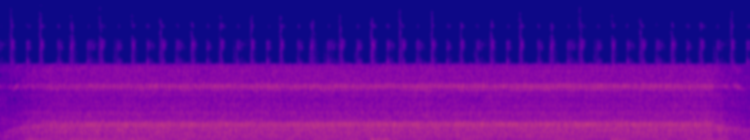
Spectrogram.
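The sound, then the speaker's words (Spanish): A blender purées a cooked potato cream soup after the potatoes have gone tender. It gives a loud, steady whirring roar that runs the whole time, with a churning, uneven low rumble beneath and no voices. “Cuando todo esté suave, apagamos el fuego y licuamos hasta obtener una crema homogénea.”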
